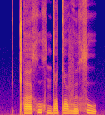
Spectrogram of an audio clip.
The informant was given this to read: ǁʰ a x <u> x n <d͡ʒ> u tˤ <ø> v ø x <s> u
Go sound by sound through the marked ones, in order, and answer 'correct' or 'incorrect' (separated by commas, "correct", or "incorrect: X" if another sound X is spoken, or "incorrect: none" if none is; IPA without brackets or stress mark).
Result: correct, incorrect: d, incorrect: e, correct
